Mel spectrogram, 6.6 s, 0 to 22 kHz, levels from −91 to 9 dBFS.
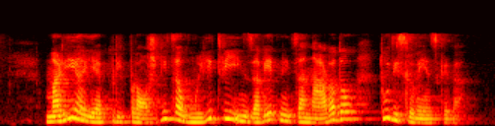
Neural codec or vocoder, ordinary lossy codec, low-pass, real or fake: none; AAC, 32 kbps; 7.2 kHz; real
